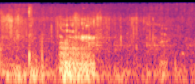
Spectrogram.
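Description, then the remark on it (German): A pig in an outdoor run on a farm grunts loudly and raggedly for about half a second, with quieter snuffling and low grunts before and after against a steady outdoor background. “Ebenso wie die Kühe haben auch die Schweine Auslauf und werden nicht auf schnellstem Wege hochgepusht”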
